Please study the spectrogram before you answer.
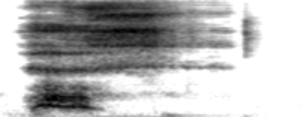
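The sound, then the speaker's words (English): A man gasps for air, struggling to catch his breath: one long, harsh, breathy intake, then a short sharp second breath just after it. “He gasps for air, struggling to catch his breath.”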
